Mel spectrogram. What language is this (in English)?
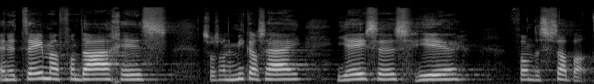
Dutch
